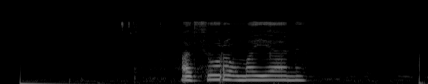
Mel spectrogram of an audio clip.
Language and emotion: Russian, sad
